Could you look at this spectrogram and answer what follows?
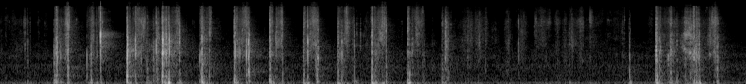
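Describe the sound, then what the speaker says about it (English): Playing cards are shuffled repeatedly, a rapid series of crisp riffling bursts and slaps, close and fairly loud, with no talking. "I shouldn't have kept shuffling."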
